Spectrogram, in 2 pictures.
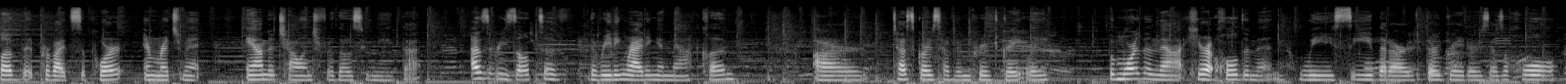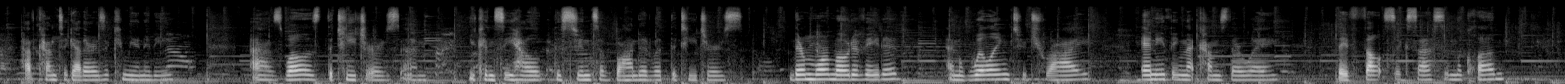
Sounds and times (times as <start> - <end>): Speech: 0.0 - 7.4, 8.1 - 17.6, 18.2 - 30.7
Music: 0.0 - 31.3.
